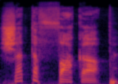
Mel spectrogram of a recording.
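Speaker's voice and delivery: coaching voice, low and coaxing. Retelling a stranger crouched low, talking like a baseball dad: imitating a baseball dad coaching. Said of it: "definitely under that tone for sure".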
